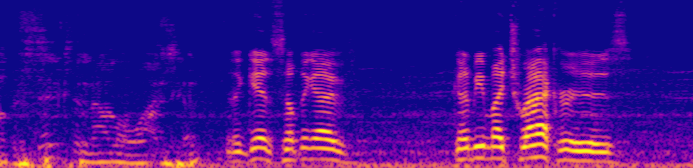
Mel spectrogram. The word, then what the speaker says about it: Loaisiga: I don't know why they pronounce it so bad. It's Loaisiga.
